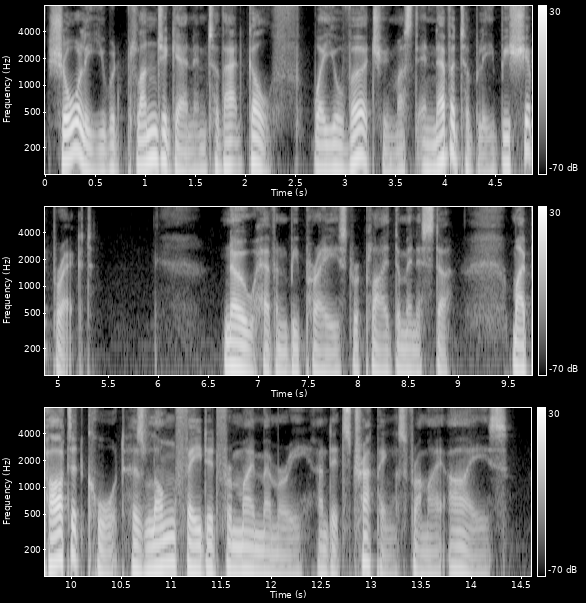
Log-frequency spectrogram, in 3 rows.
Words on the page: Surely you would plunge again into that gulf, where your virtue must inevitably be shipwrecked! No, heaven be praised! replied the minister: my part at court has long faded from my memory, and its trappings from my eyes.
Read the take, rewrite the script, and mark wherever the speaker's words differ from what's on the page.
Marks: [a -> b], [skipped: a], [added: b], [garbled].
Surely you would plunge again into that gulf, where your virtue must inevitably be shipwrecked! No, heaven be praised! replied the minister: my part at court has long faded from my memory, and its trappings from my eyes.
